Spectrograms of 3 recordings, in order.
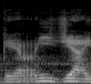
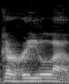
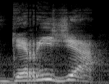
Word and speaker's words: Geria: And yes, that's how Geria is pronounced. It's not gerilla like gorilla. No, it's Geria.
